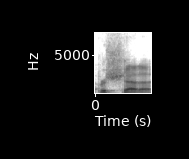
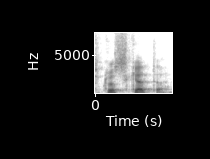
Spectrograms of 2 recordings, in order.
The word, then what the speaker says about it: bruschetta: It's not bruschetta. It's brusqueta. Bruseta. Exactly.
